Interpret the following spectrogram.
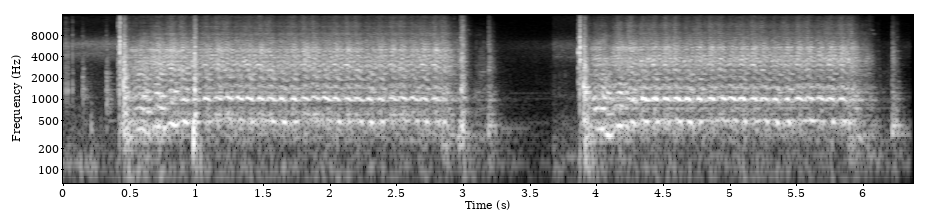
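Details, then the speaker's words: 1970 Ford Mustang V8, abandoned for years: two long cranking spells with fast, even starter churn and no firing at all; crank no start, owner suspects wrong firing order or timing 180 degrees off. "now it's not doing anything I mean we could have it 180 off but usually when that happens you know it starts shooting through the back like carburetor"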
